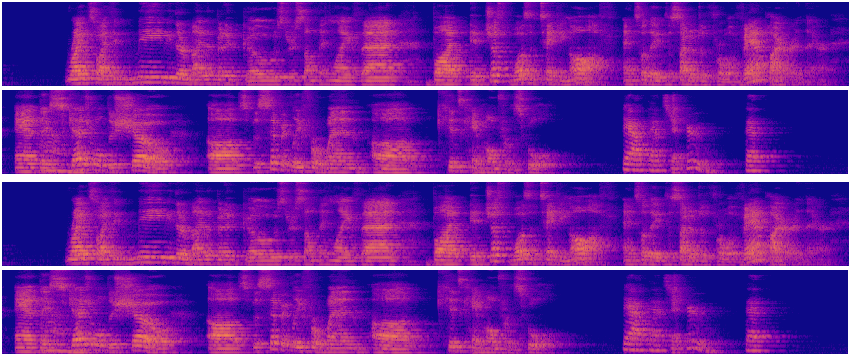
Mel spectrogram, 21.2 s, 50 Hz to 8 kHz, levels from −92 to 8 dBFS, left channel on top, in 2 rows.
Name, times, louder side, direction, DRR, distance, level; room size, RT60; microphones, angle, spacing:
voice 1, 0.8-10.4 10.7-12.9 13.1-15.7 16.0-17.4, equal, 10° left, -4 dB, 1.0 m, -32 dB
voice 2, 11.0-11.6 18.3-19.5 19.9-20.0, left 2 dB, 65° left, 1 dB, 0.6 m, -37 dB
4.7 x 2.5 x 2.8 m, 0.78 s
head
